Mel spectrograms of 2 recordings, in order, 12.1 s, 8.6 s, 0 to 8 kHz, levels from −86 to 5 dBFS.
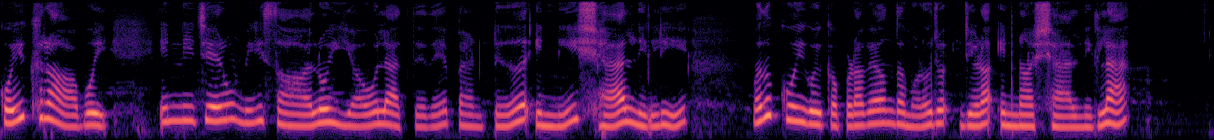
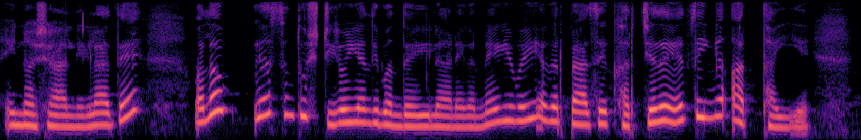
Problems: low volume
